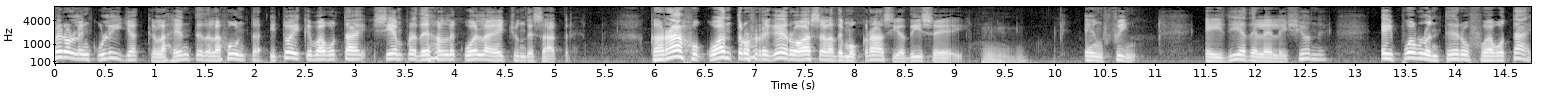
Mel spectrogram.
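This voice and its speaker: Pitched high with very wide swings, a man talks at a moderate pace. The sound is dry and close with no echo, on a very clean recording with a silent background. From Dominican Republic, Santiago countryside. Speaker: comedian. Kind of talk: stand-up.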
